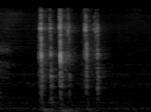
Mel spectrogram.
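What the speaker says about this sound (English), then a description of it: "If I can type." A short burst of typing on a computer keyboard, about five or six quick, close keystrokes in an uneven run, then stopping, over a quiet low hum.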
